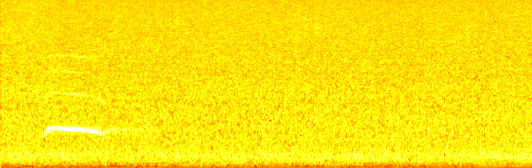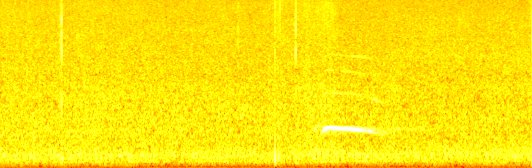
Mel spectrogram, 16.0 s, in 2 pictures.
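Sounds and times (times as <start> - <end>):
owl: 0.6 - 1.8, 12.7 - 13.9.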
